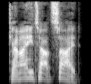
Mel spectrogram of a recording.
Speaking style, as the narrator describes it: Parval Singh smiled firmly

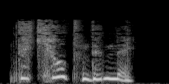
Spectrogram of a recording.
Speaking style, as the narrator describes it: Dana cried

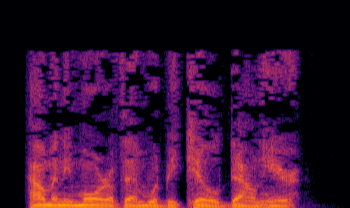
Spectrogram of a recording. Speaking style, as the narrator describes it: Ola grunted as he dragged the ski-mounted supply crates over the snow

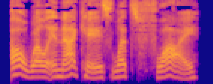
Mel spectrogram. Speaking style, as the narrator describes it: Nine says sarcastically

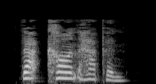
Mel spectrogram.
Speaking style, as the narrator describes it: she said fiercely

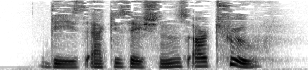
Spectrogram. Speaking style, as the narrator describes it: Jameson repeated the obvious in his steady voice

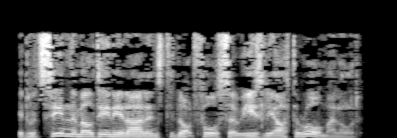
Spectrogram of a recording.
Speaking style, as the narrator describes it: Aloysius replied in a flat tone

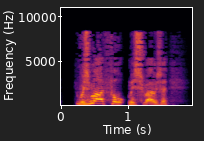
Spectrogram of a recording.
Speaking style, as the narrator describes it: he said quickly

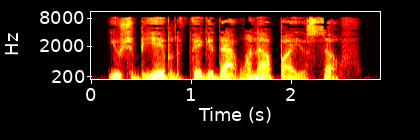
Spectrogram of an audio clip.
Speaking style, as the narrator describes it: he said in a lowered voice

